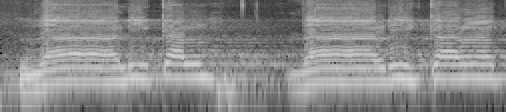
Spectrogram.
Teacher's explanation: Huruf dza kemarin kita sudah belajar, letakkan ujung lidah di belakang gigi seri atas.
